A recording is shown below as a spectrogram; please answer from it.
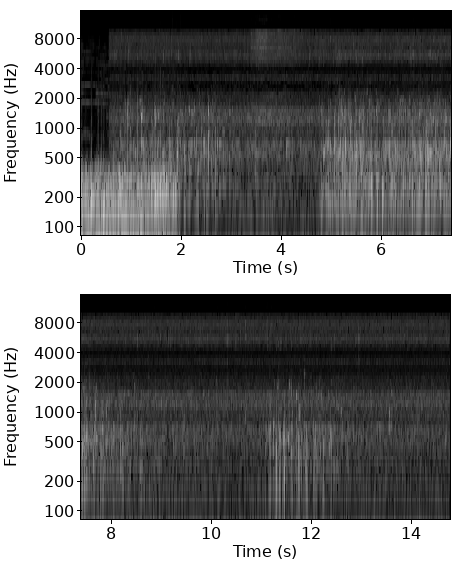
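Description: Water sound, as heard underwater or in a tank: a deep rumble for the first two seconds, then a steady hiss with two swells of gushing, gurgling water about five and eleven seconds in.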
